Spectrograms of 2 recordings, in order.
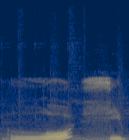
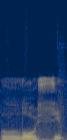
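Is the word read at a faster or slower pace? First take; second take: slower; faster. First: The word is read at a slower pace. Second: The word is read at a faster pace.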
